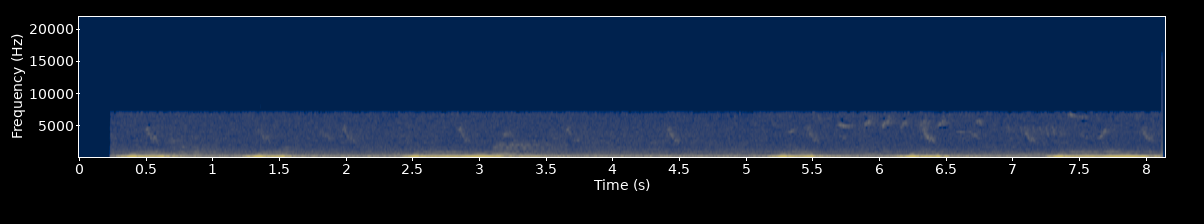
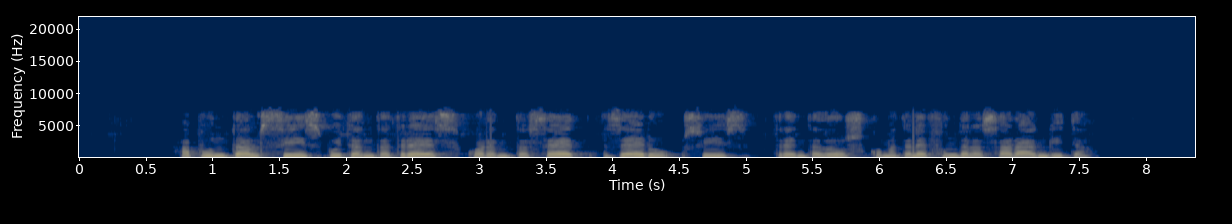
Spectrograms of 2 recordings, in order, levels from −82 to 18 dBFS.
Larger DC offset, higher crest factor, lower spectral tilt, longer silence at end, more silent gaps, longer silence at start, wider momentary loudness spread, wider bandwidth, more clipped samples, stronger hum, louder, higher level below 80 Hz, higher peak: first, 2% vs under 0.1%; about the same, 14 dB vs 16 dB; first, -11 dB/octave vs -6.5 dB/octave; second, 0 s vs 0.8 s; neither; second, 0.15 s vs 0.75 s; first, 21 LU vs 9 LU; second, 5.4 kHz vs 8 kHz; neither; neither; first, -13 LUFS vs -29 LUFS; first, -36 dBFS vs -66 dBFS; first, 0 dBFS vs -12 dBFS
